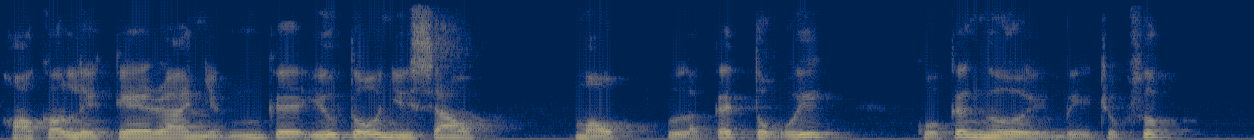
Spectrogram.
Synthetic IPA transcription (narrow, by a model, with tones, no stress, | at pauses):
hɔ̰˧˨kɔ˨˦lḭ˨˩ək̚ke˧zaː˧ɲɨ̰˧˥ŋkaː˨˦jʔi˨˦əwt̪o˨˦ɲɨ˧sa˧w | mo˨˩t̚laː˨˩kaː˨˦jt̪u˧˩əj | ku˧˩əkaː˨˦jŋɨ˨˩əjɓḭ˧˨t͡ɕʊ˨˩k͡p̚swə˦˥t̚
